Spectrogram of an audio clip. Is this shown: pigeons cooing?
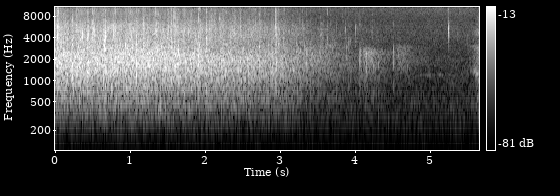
no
